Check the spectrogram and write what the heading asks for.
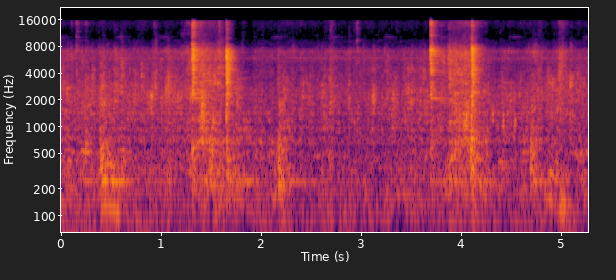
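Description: Metal spatula scraping and knocking against a kadai as chicken and potatoes are stirred and turned, with four sharp scrapes in two pairs, about a second in and near four seconds in. Under it a steady sizzle of the meat cooking in the water it has released, the kosha stage of the curry.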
